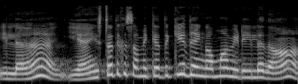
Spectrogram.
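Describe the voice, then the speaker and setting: A woman's voice: extremely high pitch, expressive, fast talker. A woman acting a cheeky young daughter-in-law who talks back with mock politeness in a comic skit.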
